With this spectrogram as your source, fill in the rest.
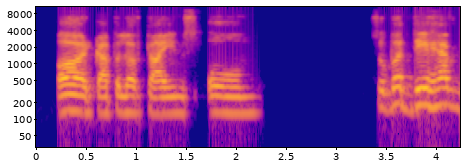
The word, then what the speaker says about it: Om: One explanation is that Om represents, Om has three syllables. The first syllable, A, represents the waking state, U represents the dream state, and Ma represents the sleep state, and all the three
